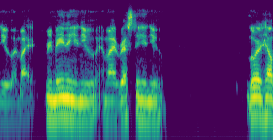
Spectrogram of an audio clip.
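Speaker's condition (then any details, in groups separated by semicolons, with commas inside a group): Parkinson's disease, mild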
